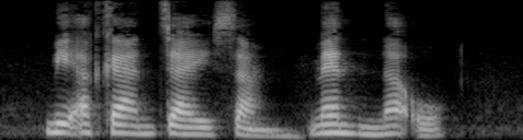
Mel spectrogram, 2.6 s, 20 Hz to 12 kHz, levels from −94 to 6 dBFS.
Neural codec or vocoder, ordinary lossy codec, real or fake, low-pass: codec, 24 kHz, 0.9 kbps, WavTokenizer, medium speech release version 1; none; fake; none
